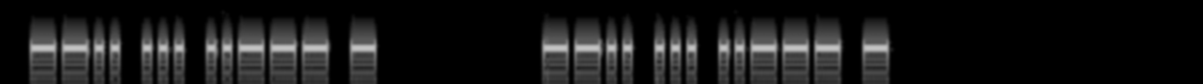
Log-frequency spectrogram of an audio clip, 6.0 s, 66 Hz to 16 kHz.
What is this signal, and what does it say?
Morse code, heard as a keyed tone, about 32 wpm, 700 Hz. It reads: ZS2T ZS2T
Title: DXCC-100 Call Signs - 4 Characters - Repeated 2x - 30wpm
